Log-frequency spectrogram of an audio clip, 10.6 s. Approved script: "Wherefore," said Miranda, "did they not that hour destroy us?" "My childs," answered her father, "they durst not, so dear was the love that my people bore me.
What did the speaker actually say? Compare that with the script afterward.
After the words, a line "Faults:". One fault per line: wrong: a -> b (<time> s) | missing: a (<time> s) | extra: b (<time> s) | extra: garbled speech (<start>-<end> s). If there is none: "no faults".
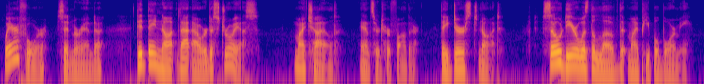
"Wherefore," said Miranda, "did they not that hour destroy us?" "My child," answered her father, "they durst not, so dear was the love that my people bore me.
Faults:
wrong: childs -> child (4.6 s)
